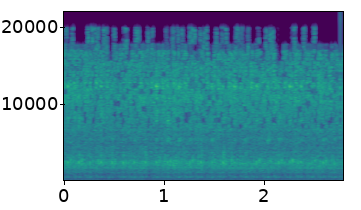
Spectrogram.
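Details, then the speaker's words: Diesel after valve stem seal and head gasket work; a camshaft bearing bolt snapped, leaving the middle bearing held by one bolt. Harsh metallic clatter over a rough idle, louder up top: camshaft bearing knock (knocking injector doubted). "definitely sounds like metals running around in there but it is funny"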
